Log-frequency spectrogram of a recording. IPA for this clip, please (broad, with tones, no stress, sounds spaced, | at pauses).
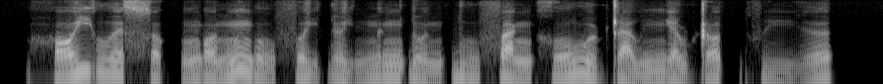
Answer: h ɔ˧˥ j u˧ ə̯ s ɔ˨˩ k̚ ŋ ɔ˨˩˦ n ŋ o˨˩˨ f ə˨˩˨ j ɗ ə˨˩˨ j n ə˧ ŋ ɗ o˨˩˨ n ɓ u˨˩˦ f a˨˩ ŋ x o˧˥ w u˨˩˨ ʈ a˨˩˨ w ɲ a˨˩ w ʈ ɔ˦˥ t̚ f i˨˩˦ ə̯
